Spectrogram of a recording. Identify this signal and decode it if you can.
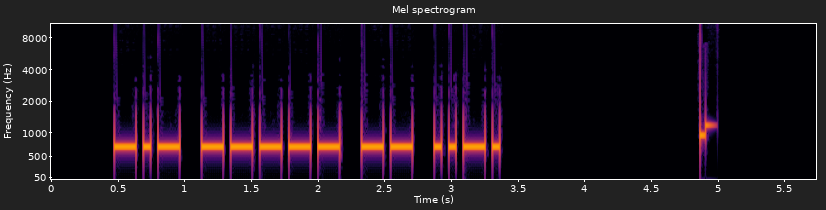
Morse code, heard as a keyed tone, about 22 wpm, 700 Hz. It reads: K0MF
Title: USA Call Signs 22wpm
